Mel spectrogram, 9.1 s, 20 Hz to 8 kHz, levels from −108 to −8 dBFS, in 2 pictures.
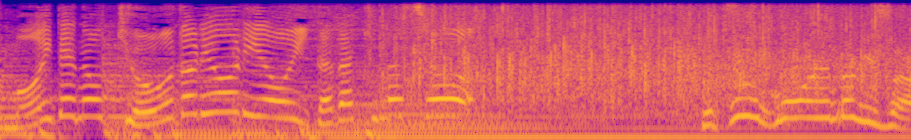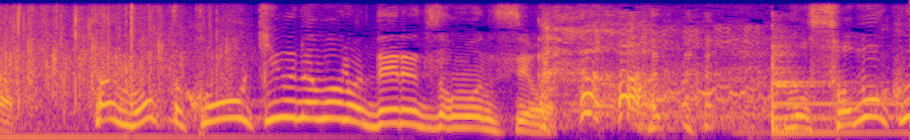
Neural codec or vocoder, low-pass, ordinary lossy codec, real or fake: none; 7.2 kHz; none; real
